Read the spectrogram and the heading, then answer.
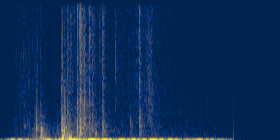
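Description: A refrigerator door pulled open by someone looking for a drink on the lower shelf, with a soft thunk followed by a couple of sharper clicks and rattling bumps over about two seconds, then silence. No one speaks.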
